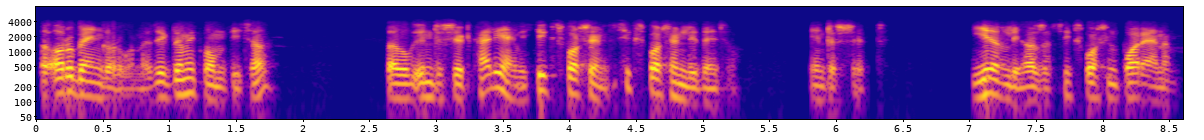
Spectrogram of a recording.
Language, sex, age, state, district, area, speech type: Nepali, male, 45-60, West Bengal, Darjeeling, rural, conversation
